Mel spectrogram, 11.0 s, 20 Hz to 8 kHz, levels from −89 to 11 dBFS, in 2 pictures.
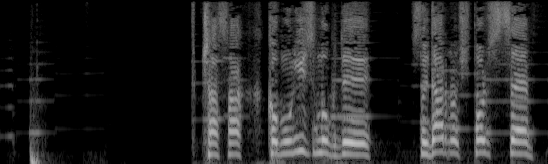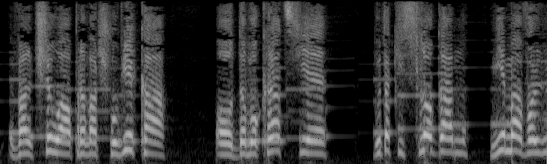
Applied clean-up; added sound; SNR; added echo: neural mask model RNNoise.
